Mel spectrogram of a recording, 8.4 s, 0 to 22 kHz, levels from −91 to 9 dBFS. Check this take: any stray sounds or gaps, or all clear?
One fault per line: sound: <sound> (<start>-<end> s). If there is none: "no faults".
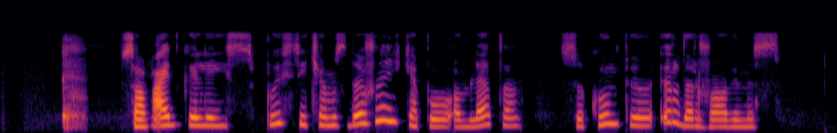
sound: cough (0.6-0.9 s)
